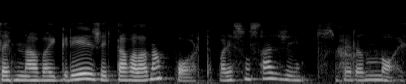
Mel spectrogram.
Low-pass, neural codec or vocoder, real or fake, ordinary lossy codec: 7.2 kHz; none; real; none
